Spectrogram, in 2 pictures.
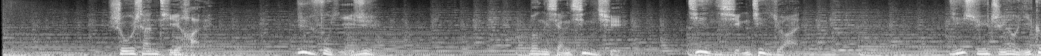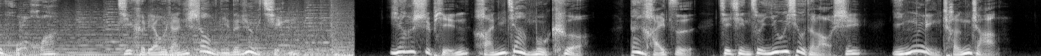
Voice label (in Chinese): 高端走心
